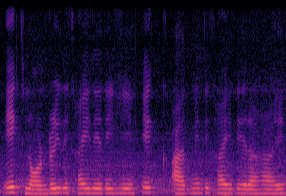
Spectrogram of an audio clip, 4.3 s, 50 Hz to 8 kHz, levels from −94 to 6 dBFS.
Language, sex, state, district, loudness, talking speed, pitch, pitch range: Hindi, female, Bihar, Begusarai, -34 LUFS, 165 wpm, 185 Hz, 175-190 Hz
